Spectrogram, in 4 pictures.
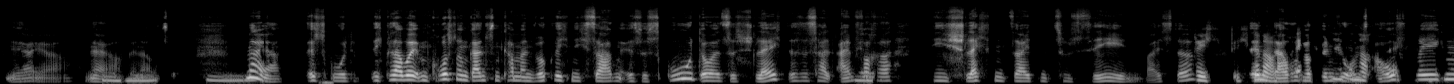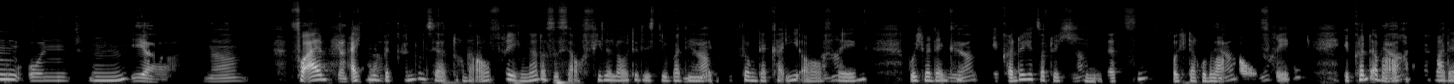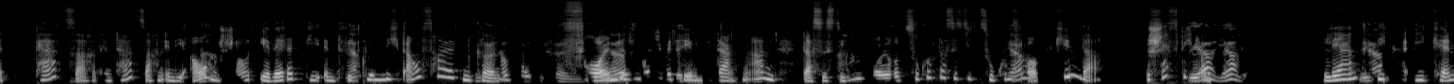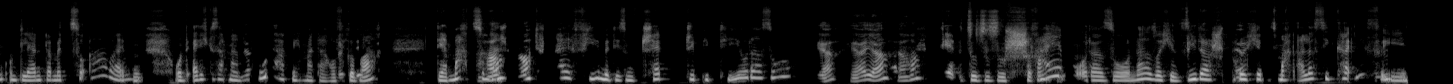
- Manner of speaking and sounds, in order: static; other background noise; distorted speech; unintelligible speech
- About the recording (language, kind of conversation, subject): German, unstructured, Glaubst du, dass soziale Medien unserer Gesellschaft mehr schaden als nutzen?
